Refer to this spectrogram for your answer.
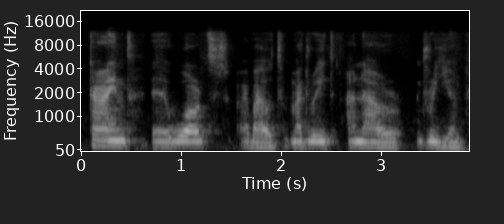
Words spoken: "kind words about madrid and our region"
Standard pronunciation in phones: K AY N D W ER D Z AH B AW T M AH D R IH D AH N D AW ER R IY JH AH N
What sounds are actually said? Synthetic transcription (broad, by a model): K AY N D W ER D S AH B AW T M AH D R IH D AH N AW ER R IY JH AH N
